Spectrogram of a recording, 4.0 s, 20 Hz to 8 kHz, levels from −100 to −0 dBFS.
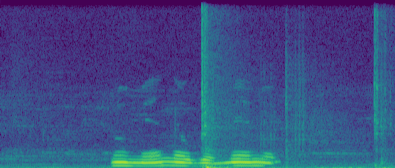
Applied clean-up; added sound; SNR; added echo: none; Slam; 11 dB; none.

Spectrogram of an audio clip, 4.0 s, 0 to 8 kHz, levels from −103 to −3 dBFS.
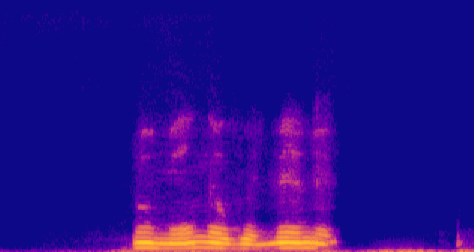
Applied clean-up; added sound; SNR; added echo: neural mask model Resemble Enhance denoiser.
